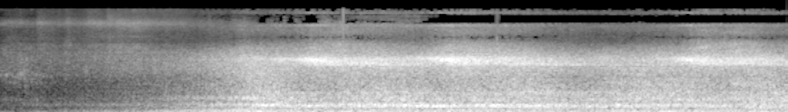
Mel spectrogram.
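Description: Jet-engine sound effect from a battery-operated toy airliner, a rushing roar that swells up over about three seconds and then holds steady.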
